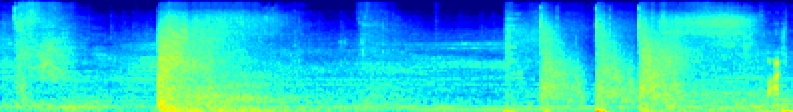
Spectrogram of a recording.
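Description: A flashbang grenade goes off in Alan Wake Remastered: a sudden loud blast rolls into a sustained roaring wash over a low steady hum, followed by a few sharper bursts and impacts near the end.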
